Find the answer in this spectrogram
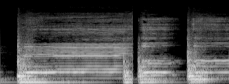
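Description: A man singing held vocables in a wolf song while beating a hand-held frame drum with a beater. The drum strokes come near the start, a little past halfway and near the end, each breaking the sung tone.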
